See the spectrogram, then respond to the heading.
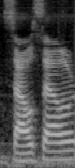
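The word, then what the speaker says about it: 曹操: Not Cao Cao, is it like I think Cao Cao, as I properly pronounce it. Us Americans called it cow for the longest time.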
